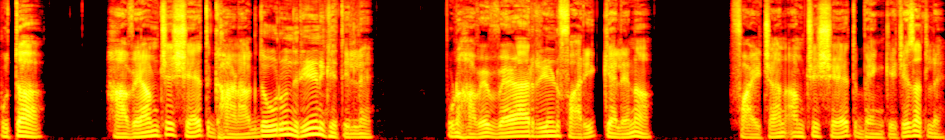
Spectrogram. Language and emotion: Goan Konkani, sad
